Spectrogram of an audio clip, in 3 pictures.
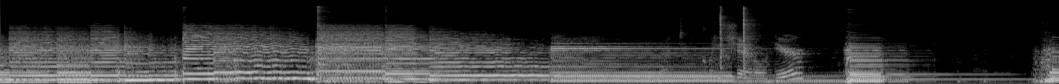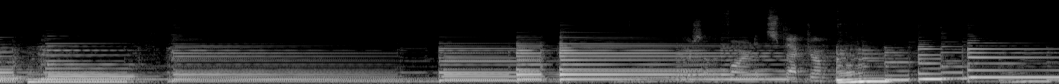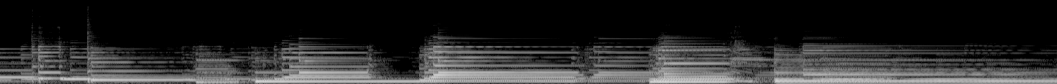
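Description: Electric guitar played through a Line 6 M5 stompbox modeler on its Digital Delay with Mod preset: chords ringing out with delay repeats and a wavering, detune-like modulation. There is a brief quiet pause about ten seconds in, then more strummed chords and a few sliding notes.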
